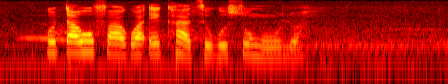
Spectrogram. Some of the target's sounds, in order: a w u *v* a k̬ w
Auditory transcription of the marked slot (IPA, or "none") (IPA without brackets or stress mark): f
